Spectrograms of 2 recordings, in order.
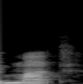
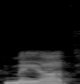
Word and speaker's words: Ma'at: to mayat so um I know most people just say mat um but once I heard the pronoun the pronunciation mayot I that sounded right to me so I've been calling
